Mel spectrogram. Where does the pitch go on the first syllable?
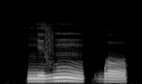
low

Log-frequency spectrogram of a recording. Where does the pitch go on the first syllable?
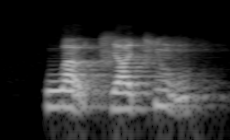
falling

